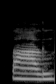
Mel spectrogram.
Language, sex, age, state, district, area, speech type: Assamese, female, 18-30, Assam, Kamrup Metropolitan, urban, spontaneous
